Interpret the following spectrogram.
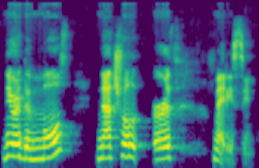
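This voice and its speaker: A woman's voice: fairly high pitch, fairly even intonation, measured pace, muffled recording. A woman from Spain with a Spanish accent, in her thirties, introducing her cooking show as an olive oil sommelier in an enthusiastic, emphatic way. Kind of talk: scripted introduction to camera.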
